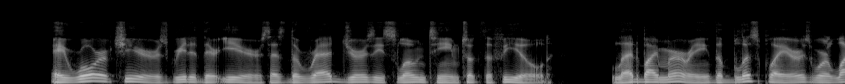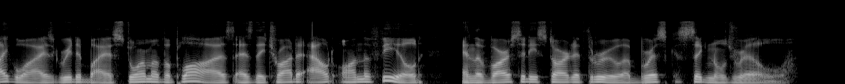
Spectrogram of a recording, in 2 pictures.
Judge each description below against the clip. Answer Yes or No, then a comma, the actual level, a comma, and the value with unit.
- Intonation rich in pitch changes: No, average, 3.4 semitones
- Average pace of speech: Yes, average, 165 wpm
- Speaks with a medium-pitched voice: No, low, 105 Hz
